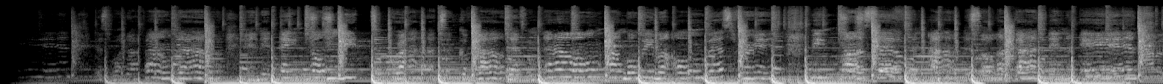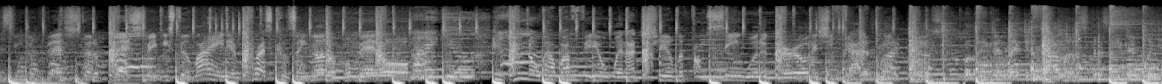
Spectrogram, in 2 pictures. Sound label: Hip Hop RB Old School Mix Megamix, 90 Bpm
